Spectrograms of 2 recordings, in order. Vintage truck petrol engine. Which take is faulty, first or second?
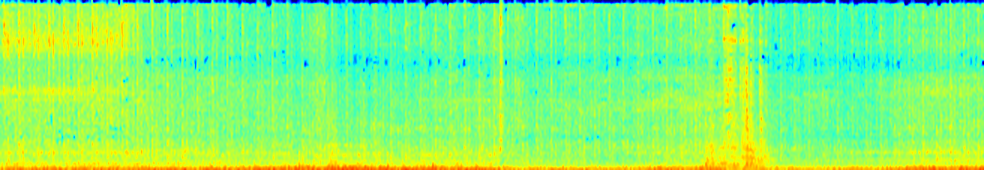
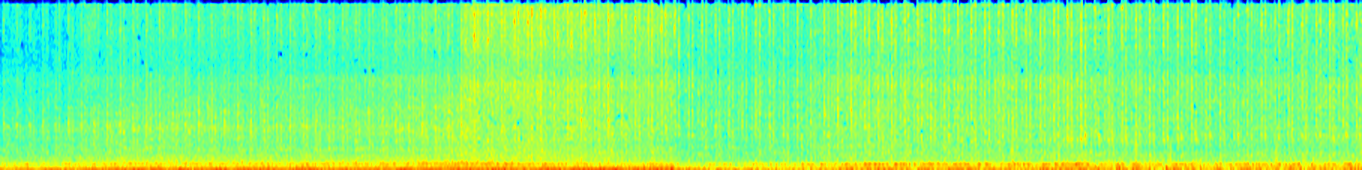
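second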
